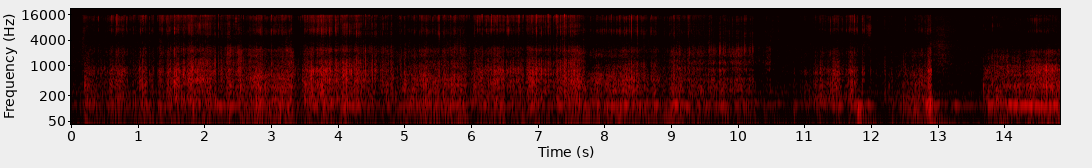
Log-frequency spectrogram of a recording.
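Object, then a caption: Foam microphone windscreen. Long natural nails of both hands scratch slowly over a round grey foam ball windscreen on a microphone. The result is a continuous, muffled, low rustling and scraping with a steady low rumble and very little high-end. It dips quieter briefly around the ten- and thirteen-second marks before swelling again.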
